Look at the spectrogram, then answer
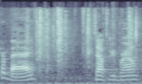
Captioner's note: paper crinkles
